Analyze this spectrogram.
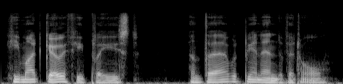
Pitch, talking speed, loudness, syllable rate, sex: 100 Hz, 260 wpm, -19 LUFS, 6.1 syllables/s, male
